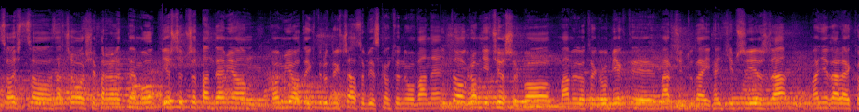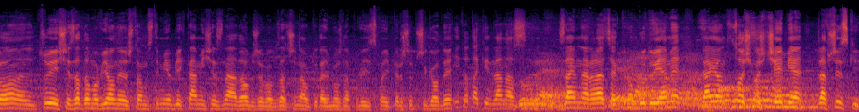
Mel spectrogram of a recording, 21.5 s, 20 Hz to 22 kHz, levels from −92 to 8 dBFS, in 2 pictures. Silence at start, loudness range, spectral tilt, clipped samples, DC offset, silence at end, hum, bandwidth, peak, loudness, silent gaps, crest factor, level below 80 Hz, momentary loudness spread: 0 s; 8 LU; -5.5 dB/octave; under 0.1%; under 0.1%; 0 s; none; 15 kHz; 0 dBFS; -18 LUFS; none; 16 dB; -50 dBFS; 10 LU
